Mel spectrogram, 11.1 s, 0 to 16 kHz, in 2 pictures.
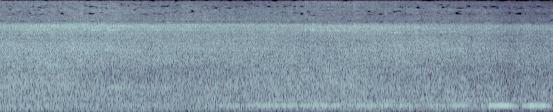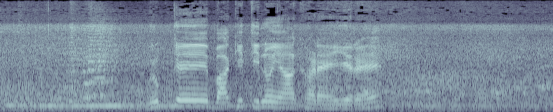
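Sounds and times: motorcycle engine drone: 0.0s - 8.1s
wind and road noise: 0.0s - 11.0s.

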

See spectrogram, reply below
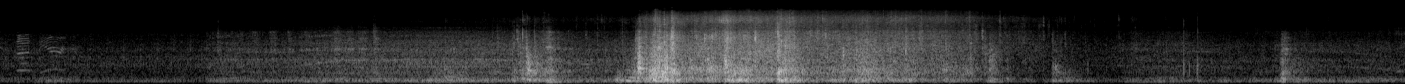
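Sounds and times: metal crunching: 3.8s - 11.4s
cracking: 4.5s - 12.1s
railway car crashing onto its side: 5.1s - 10.9s.

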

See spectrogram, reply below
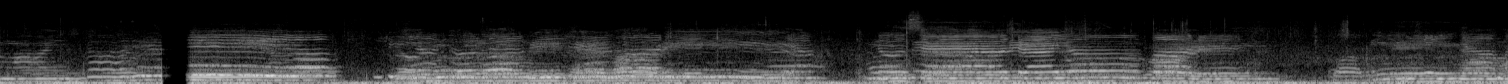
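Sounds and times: group singing a hymn: 0.0s - 15.0s.

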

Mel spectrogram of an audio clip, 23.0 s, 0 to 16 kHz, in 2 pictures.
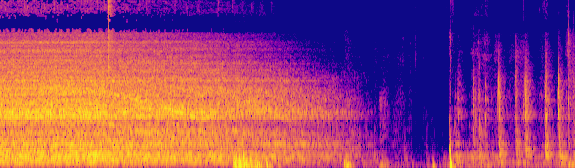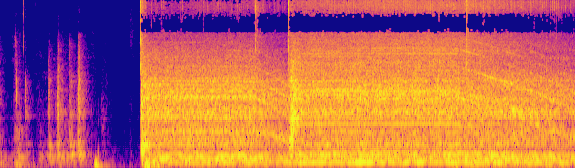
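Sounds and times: drill press motor humming: 0.0s - 7.2s, 14.3s - 23.0s.

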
